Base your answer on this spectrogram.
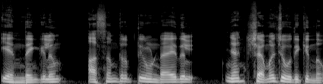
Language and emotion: Malayalam, sad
